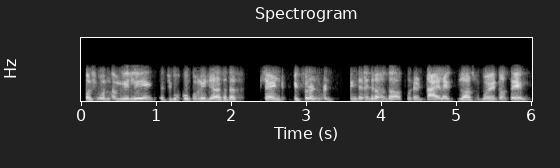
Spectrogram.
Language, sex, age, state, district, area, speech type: Goan Konkani, male, 18-30, Goa, Quepem, rural, conversation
